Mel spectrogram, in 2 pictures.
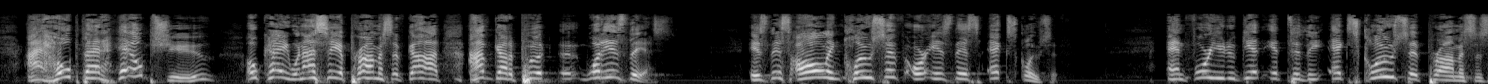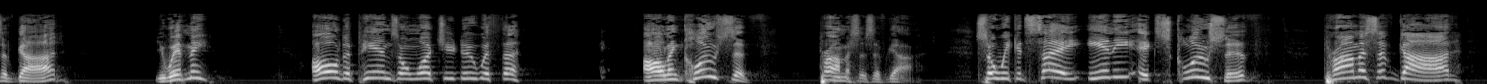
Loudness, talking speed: -16 LUFS, 135 wpm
